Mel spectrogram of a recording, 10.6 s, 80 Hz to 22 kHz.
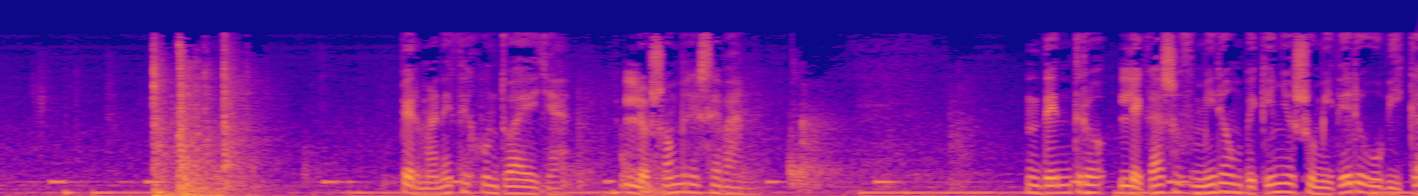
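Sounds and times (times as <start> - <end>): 
speech: 0.4 - 1.6, 2.4 - 6.9, 7.7 - 10.6
door swinging shut with latch rattle: 1.2 - 2.0.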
